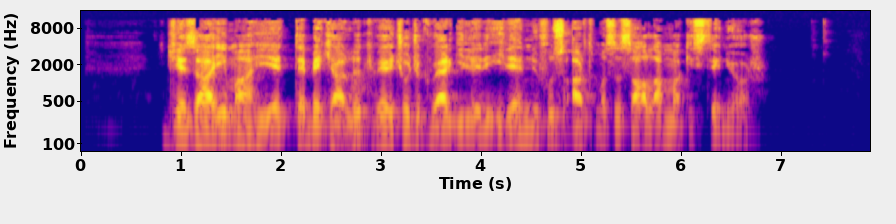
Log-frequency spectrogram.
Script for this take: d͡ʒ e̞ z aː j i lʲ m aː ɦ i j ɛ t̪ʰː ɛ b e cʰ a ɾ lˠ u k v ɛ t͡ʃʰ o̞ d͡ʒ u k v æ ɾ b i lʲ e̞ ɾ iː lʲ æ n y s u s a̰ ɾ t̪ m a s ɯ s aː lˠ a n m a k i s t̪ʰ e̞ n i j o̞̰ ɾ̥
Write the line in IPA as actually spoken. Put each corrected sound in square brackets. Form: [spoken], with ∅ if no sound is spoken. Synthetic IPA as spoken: d͡ʒ e̞ z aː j i [∅] m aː ɦ i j ɛ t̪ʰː ɛ b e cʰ a ɾ lˠ [ɯ] k v ɛ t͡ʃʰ o̞ d͡ʒ u k v æ ɾ [ɟ] i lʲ e̞ ɾ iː lʲ [ɛ] n y [f] u s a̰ ɾ t̪ m a s ɯ s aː lˠ a n m a k i s t̪ʰ e̞ n i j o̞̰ ɾ̥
